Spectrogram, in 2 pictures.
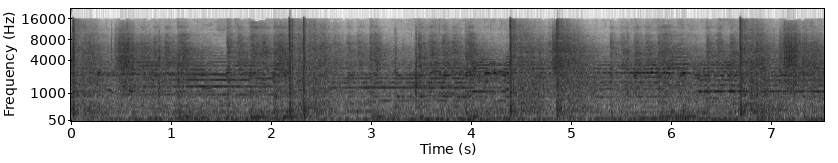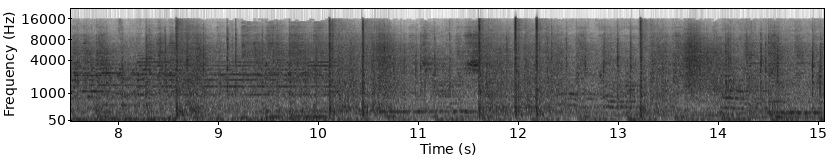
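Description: Fireworks going off in a rapid, irregular string of bangs and crackles, with loud music playing alongside.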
